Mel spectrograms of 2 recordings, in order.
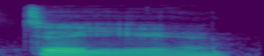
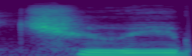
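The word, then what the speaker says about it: Tzuyu: Um, yeah, so my bias is Ziyu, or people like to pronounce it as Chewy, but I always pronounce it Ziyu, which is her Taiwanese pronunciation.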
